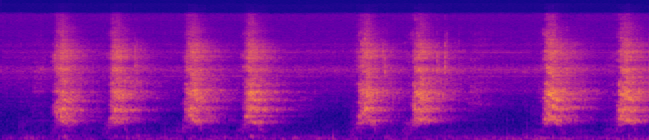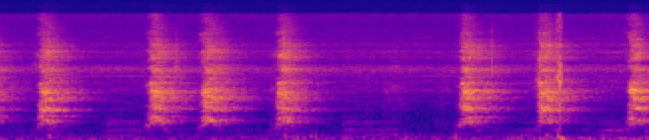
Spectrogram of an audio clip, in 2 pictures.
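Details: Boisterous Golden Retriever barking at a Roomba robot vacuum it is battling; steady run of loud, harsh barks, roughly two per second, in short clusters with brief gaps, over a low mechanical hum.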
